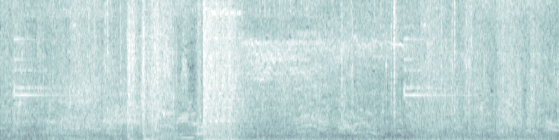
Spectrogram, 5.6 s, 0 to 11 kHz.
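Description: Gunfire in the video game Left 4 Dead 2, rapid bursts of shots and booms layered over chaotic game noise, with players talking over the action.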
